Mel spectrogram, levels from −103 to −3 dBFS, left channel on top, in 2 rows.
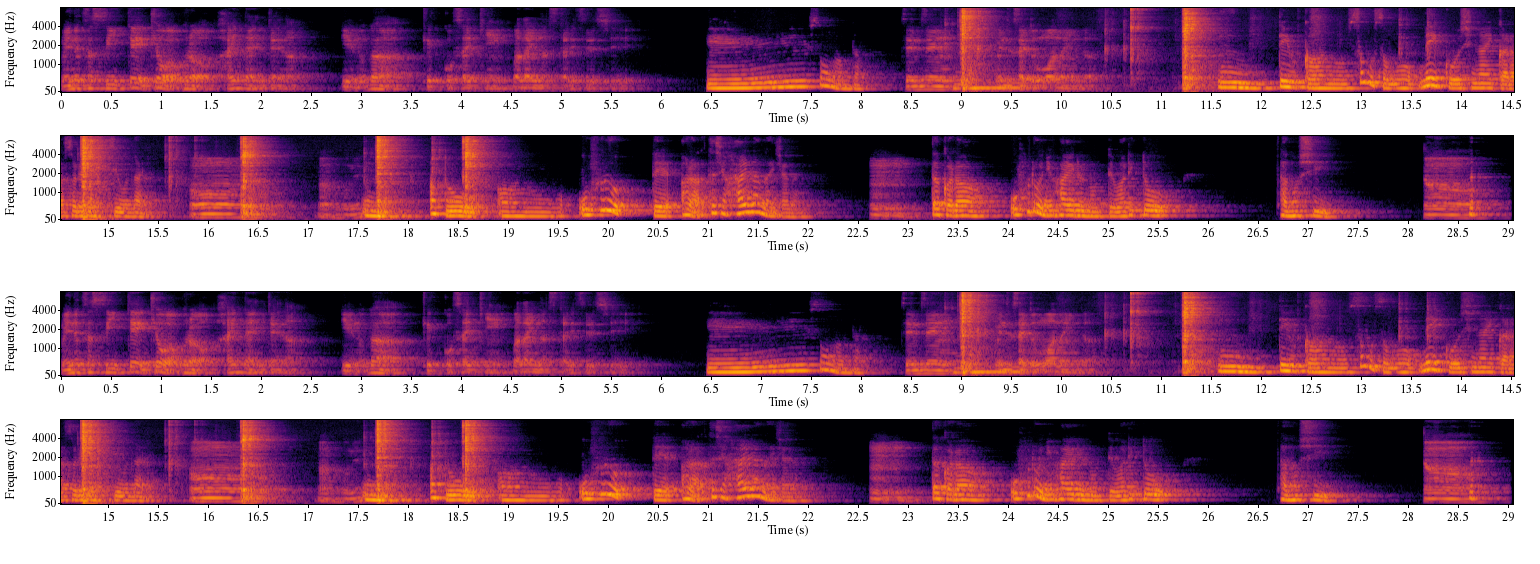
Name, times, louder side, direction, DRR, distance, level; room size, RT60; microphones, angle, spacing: voice 1, 0.0-2.4 2.8-5.7 8.4-8.9 9.3-10.4 15.8-16.6 17.1-17.6 22.6-23.0 28.2-28.7, equal, 25° right, 2 dB, 1.4 m, -40 dB
voice 2, 6.5-8.0 8.9-9.6 11.6-15.4 17.5-20.2 20.5-22.0 23.2-25.6 26.7-27.3 28.6-28.7, left 1 dB, 30° left, 5 dB, 0.5 m, -30 dB
sound 1, 8.8-9.2 10.4-10.8 11.2-11.4 11.9-12.0 12.4-12.6 13.4-13.5 13.7-13.8 14.7-15.0 15.6-15.9 16.2-16.5 17.1-17.3 17.6-18.7, equal, 10° right, 1.2 m, -25 dB
11.5 x 8.6 x 2.9 m, 0.93 s
head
